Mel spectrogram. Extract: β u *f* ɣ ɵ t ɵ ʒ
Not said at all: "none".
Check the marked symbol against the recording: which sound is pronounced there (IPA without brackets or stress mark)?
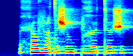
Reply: p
